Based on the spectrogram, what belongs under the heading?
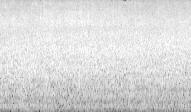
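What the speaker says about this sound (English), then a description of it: "It's a little waterfall." Steady rush of water spilling down a small waterfall inside a sewer, a dense, even splashing roar that stays loud and close the whole time, with no voices.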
